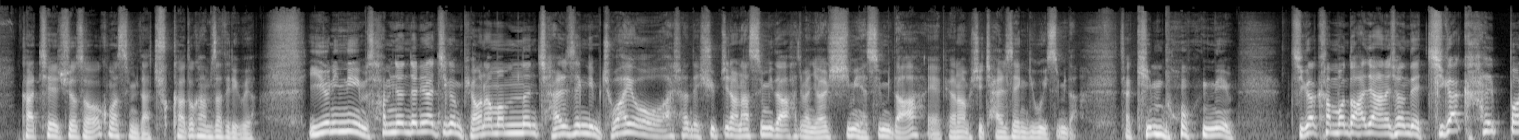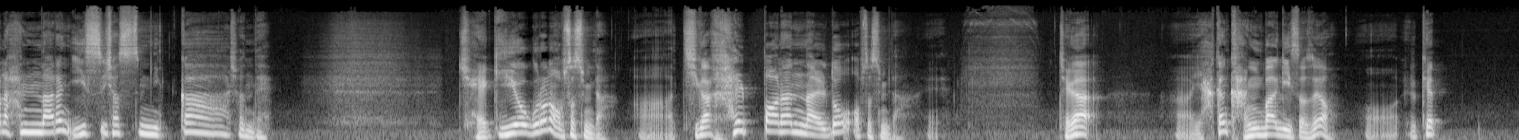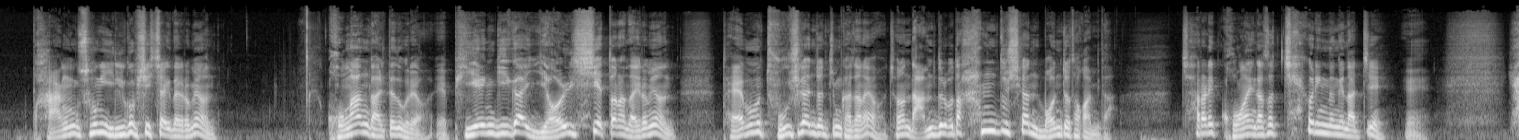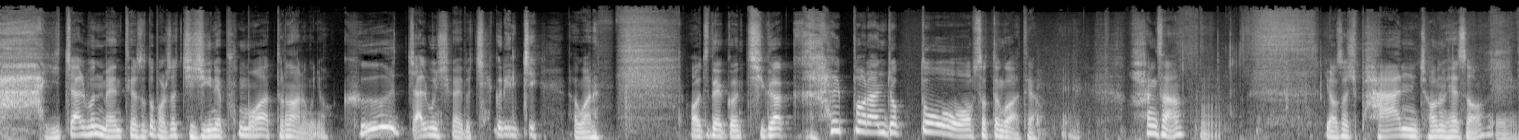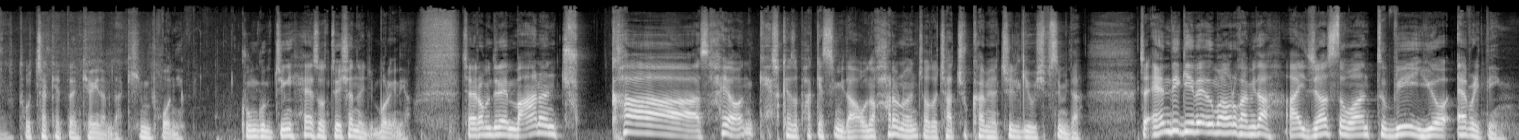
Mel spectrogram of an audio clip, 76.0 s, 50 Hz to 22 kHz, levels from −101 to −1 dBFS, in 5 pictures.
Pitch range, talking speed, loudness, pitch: 120-185 Hz, 315 characters per minute, -16 LUFS, 150 Hz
